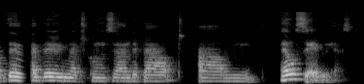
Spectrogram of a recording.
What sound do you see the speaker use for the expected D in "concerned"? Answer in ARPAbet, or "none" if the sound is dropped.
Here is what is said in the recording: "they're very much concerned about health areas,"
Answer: D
